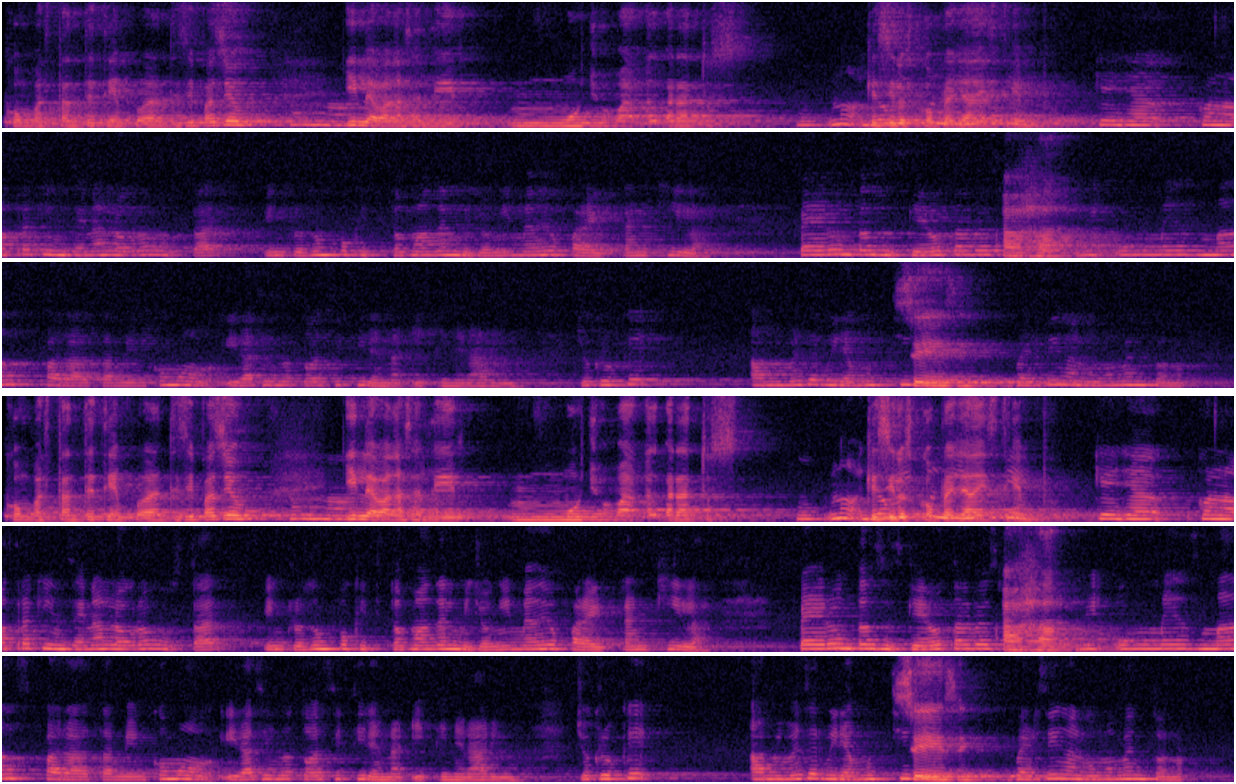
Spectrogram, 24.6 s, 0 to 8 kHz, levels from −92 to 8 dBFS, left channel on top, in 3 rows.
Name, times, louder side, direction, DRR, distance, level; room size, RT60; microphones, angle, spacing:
voice 1, 0.0-2.0 2.3-3.1 3.4-4.9 5.8-6.9 14.9-15.3 22.4-22.9, right 2 dB, 35° right, 8 dB, 0.8 m, -28 dB
voice 2, 1.9-2.5 5.3-6.9 7.3-15.0 15.4-20.8 21.4-22.8 23.1-24.3, right 4 dB, 55° right, 11 dB, 0.3 m, -32 dB
17.5 x 11.0 x 4.8 m, 2.5 s
head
